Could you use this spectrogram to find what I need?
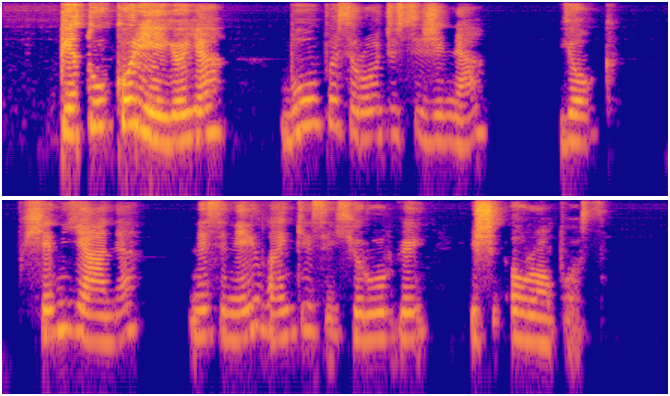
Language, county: Lithuanian, Tauragė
